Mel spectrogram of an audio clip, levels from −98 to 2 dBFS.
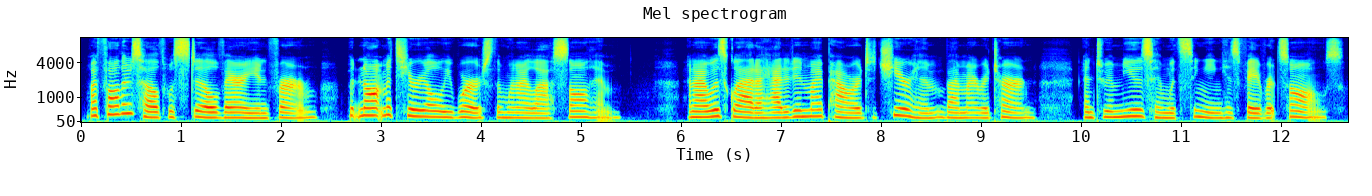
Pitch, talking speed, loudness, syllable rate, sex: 215 Hz, 200 wpm, -18 LUFS, 5.1 syllables/s, female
